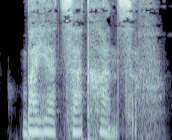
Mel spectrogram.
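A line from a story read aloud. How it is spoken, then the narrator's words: Whisper in ear. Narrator (Russian): шепнул на ухо Рах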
